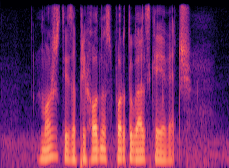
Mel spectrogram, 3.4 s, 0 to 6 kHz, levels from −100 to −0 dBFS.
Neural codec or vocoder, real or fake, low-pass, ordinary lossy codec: none; real; 5.4 kHz; none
